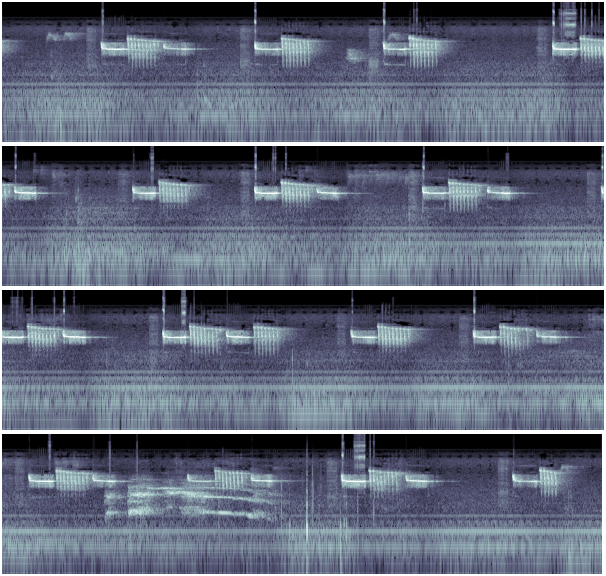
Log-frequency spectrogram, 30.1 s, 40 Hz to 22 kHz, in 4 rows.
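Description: Caged prenjak kepala merah singing loud, short, high chirping phrases, repeated every second or two, each ending in a clipped whistle. A rooster crows once in the background about 24 seconds in.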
